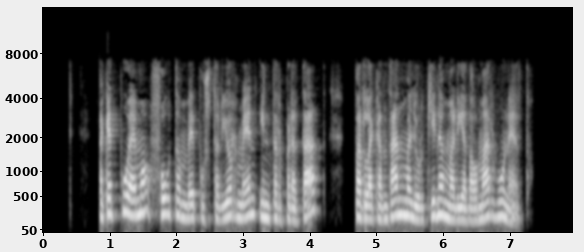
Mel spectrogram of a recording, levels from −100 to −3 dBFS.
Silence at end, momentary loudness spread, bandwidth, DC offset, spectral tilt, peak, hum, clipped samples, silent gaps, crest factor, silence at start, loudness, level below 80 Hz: 0.8 s; 7 LU; 7.2 kHz; under 0.1%; -6.5 dB/octave; 0 dBFS; none; under 0.1%; 4.54-4.68 s; 18 dB; 0.85 s; -18 LUFS; -58 dBFS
